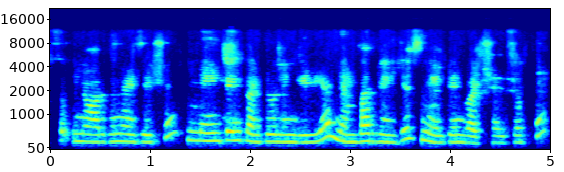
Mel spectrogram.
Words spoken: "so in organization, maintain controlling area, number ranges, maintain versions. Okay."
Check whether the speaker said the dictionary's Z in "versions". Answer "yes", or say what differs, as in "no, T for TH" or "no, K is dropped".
no, S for Z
